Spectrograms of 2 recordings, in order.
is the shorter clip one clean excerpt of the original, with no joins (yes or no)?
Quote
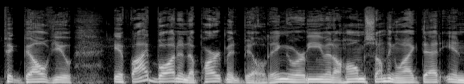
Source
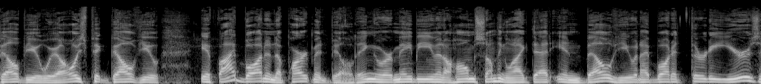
no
